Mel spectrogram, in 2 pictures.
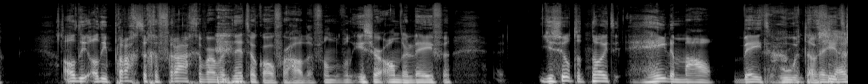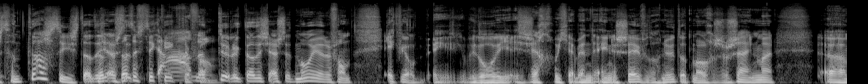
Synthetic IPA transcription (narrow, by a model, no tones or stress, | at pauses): ʔɑ̰lˠdiʔɑlˠdiprɑχtəχəv̥raːχəʋaːɹʋəətnɛtowkowvəɹɦɑdəvɑnfɑnɪsɛɹʔɑ̰ndəɹlejvə | jəzɵlˠtɑtnojtɦejləmaːlˠ | ʋejtənɦuətnawɪjœɥstfantɑstisdɔtɪjœsdtɪsdəɪkkdəntyːɹlək̚dɔtɪsjœɥstətmoːjədəɹvɑnʔɪkʋɪlˠɪ̰bəduːlˠjə̰zɛxtχutjɛjbɛntḛjnənseːvəntəxnydɔtmoːɣəzozɛjnmaːɹ | ʔə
